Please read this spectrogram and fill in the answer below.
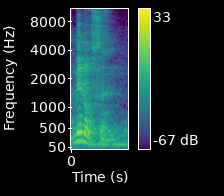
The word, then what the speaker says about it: Mendelsohn: Mendelsohn.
